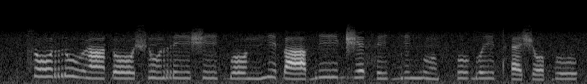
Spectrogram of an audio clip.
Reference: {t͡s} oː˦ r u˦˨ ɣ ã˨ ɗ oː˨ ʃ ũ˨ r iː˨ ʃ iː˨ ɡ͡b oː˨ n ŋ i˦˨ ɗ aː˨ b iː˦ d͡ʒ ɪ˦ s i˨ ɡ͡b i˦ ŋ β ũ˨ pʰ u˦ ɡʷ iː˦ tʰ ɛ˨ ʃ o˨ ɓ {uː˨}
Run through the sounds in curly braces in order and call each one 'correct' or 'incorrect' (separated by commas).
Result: correct, incorrect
